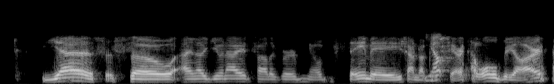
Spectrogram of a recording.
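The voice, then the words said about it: Voice sounds a little weird. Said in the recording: “sorry about the voice. If I sound a little weird, allergies are kind of getting to me.”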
